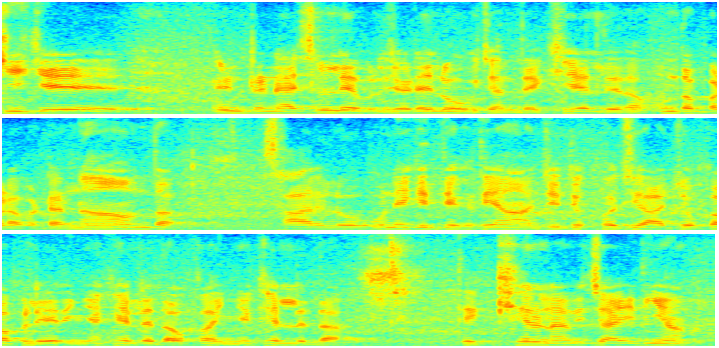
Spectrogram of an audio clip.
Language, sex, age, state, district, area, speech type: Dogri, male, 18-30, Jammu and Kashmir, Reasi, rural, spontaneous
